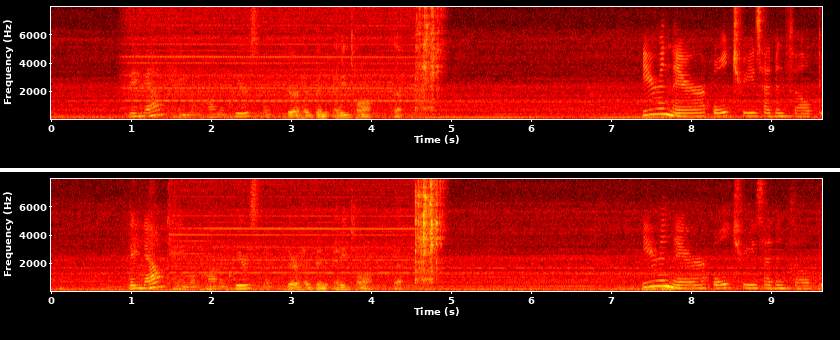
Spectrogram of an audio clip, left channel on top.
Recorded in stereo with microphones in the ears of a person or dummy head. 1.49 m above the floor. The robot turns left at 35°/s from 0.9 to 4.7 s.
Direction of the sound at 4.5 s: 35° right (ahead or behind).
